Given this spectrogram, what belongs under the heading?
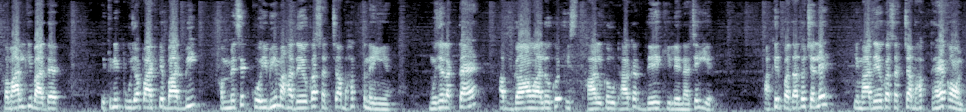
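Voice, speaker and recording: A man voicing a puzzled temple priest who talks in an animated, wondering way in a cartoon folk tale. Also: mid-range voice, moderate pace, lightly acted, rough recording.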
